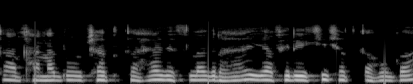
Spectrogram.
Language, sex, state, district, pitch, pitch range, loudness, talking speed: Hindi, female, Chhattisgarh, Balrampur, 200 Hz, 190-200 Hz, -23 LUFS, 230 wpm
